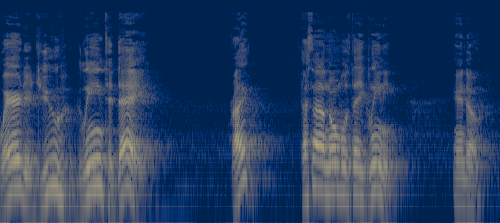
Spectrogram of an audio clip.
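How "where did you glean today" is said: amazed, wondering, expressive inflection. Showing how to read a character's question aloud, with a little inflection. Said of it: "read it with a little inflection".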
